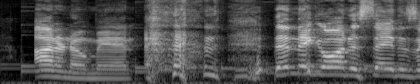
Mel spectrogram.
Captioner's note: chuckles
